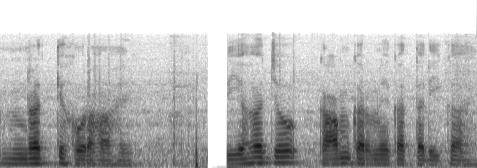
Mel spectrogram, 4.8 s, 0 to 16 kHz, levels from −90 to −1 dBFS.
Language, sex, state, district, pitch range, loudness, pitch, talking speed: Hindi, male, Madhya Pradesh, Dhar, 95-110 Hz, -18 LUFS, 100 Hz, 140 wpm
